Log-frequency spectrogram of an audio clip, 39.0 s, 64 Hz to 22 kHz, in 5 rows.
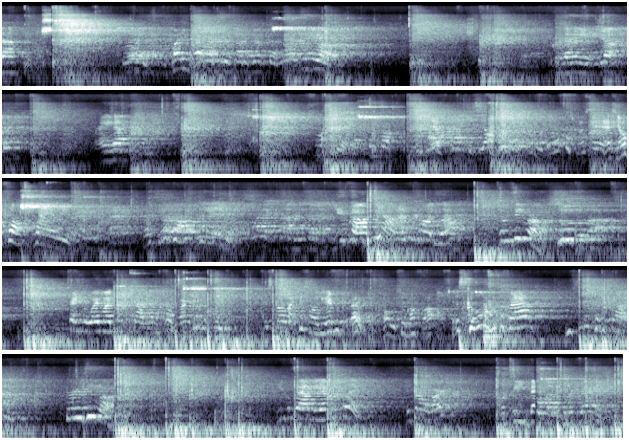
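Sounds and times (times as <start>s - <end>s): players' voices and chatter: 0.0s - 39.0s
basketball dribbling on hard court: 32.7s - 34.5s.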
